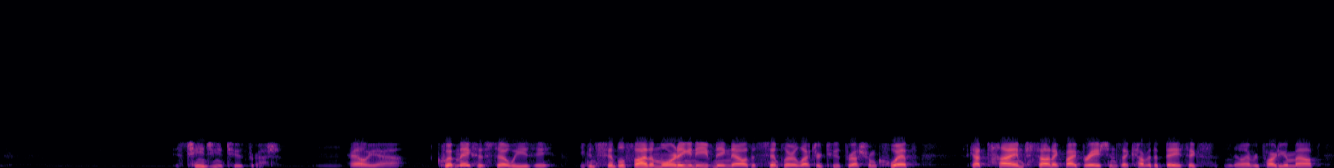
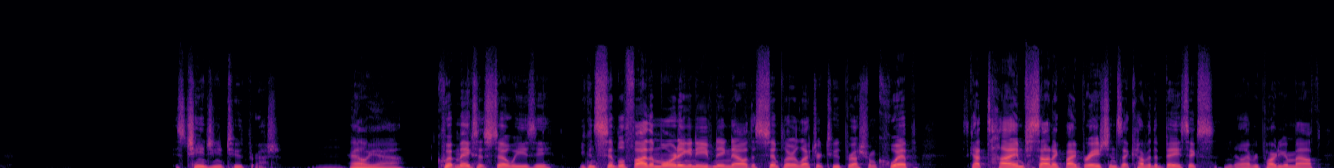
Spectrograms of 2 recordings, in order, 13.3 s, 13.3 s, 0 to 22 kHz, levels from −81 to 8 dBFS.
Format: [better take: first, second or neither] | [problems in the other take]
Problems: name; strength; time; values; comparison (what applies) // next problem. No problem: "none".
second | phone-call audio; nothing above 3.5 kHz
